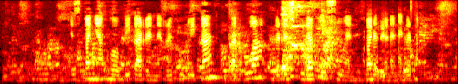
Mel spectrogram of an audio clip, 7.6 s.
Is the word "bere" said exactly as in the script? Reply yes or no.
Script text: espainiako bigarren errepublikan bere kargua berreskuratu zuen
no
